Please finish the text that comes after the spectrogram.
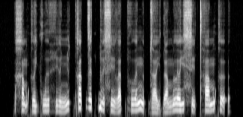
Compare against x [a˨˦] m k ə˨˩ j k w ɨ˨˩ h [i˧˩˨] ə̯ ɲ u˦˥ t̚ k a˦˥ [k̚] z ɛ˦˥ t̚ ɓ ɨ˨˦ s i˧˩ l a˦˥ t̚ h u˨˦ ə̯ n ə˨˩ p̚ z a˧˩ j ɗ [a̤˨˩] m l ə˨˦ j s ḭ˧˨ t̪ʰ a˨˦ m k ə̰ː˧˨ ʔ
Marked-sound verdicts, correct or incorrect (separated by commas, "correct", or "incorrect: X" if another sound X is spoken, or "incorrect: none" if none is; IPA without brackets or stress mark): incorrect: a̰˧˨, incorrect: i˨˩, incorrect: t̚, incorrect: a˨˦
